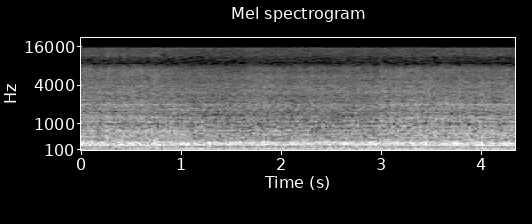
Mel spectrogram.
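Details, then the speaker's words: Whirlpool Cabrio high-efficiency washer at high-speed final spin with a very heavy load of jeans and towels; smooth steady whooshing hum, no shakes, rumble, grinding or thumping, no bearing noise. Normal spin. "But you can see here it is very smooth. There's no shakes or anything like that. There's absolutely no bearing noise whatsoever."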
